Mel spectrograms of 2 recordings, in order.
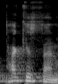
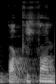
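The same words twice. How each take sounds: First: پاکستان with an English aspirated P; English-accented پاکستان, puff of air on the P; English-speaker accent. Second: Said in the usual way. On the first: Retold or imitated. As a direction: imitate an English accent, "Phakistan". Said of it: "پاکستان کو پاکستان کہتے ہیں". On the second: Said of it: "پاکستان والا".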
